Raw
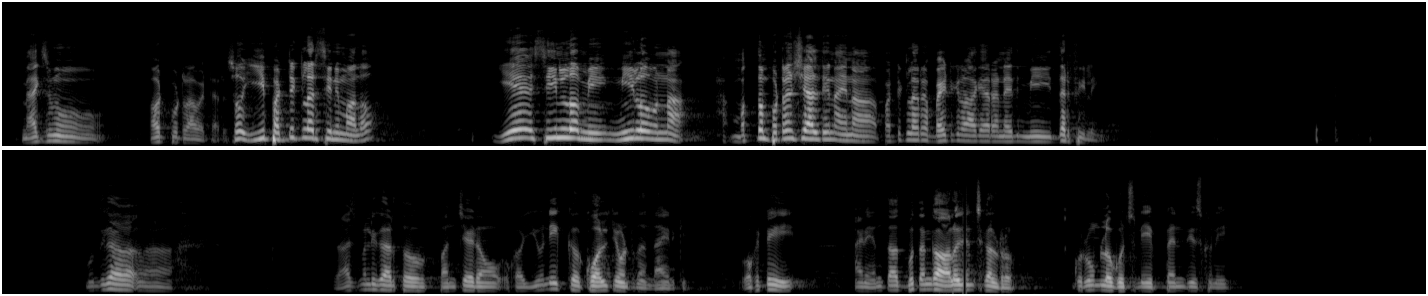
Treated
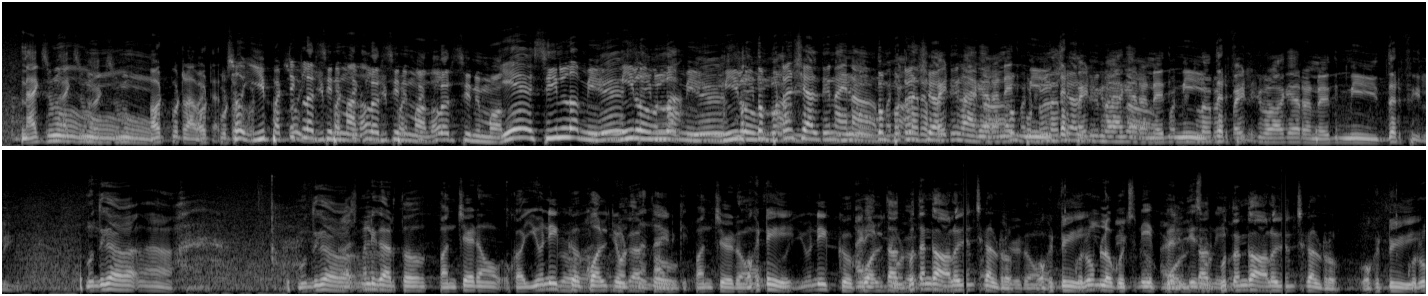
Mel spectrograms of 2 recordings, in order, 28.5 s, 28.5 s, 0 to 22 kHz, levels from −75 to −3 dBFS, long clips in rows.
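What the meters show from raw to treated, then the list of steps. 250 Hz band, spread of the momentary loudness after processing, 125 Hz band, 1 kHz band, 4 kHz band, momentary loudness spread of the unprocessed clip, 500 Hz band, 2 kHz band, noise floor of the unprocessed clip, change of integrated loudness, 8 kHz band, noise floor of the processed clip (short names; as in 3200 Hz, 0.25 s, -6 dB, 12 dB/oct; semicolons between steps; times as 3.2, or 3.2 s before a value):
+6.5 dB, 8 LU, +7.5 dB, +4.0 dB, +3.0 dB, 19 LU, +4.0 dB, +4.0 dB, -78 dBFS, +2.5 dB, +4.5 dB, -45 dBFS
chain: echoes that change speed 0.268 s, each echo -2 st, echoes 2, each echo -6 dB; vibrato 1.8 Hz 84 cents; three-band squash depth 100%; gain +3.5 dB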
